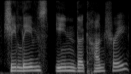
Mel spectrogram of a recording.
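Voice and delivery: slow, high incredulous question; mock disbelief. Host scoffing at the prize citation, mock disbelief. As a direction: pretend to be shocked she stayed home. Host mocks the announcement's claim.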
